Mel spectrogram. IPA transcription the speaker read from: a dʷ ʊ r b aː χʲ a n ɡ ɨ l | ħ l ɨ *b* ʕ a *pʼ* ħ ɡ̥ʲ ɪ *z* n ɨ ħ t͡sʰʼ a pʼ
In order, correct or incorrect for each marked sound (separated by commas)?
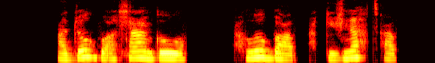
correct, correct, incorrect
